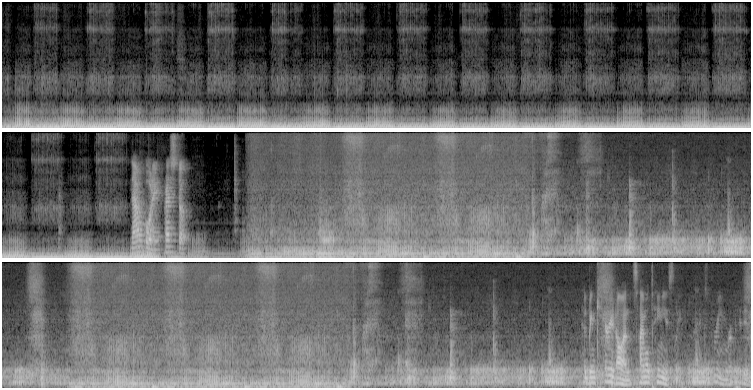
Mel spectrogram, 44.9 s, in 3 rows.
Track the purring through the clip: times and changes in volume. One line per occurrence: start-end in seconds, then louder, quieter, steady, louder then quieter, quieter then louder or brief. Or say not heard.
0.0-44.9 louder.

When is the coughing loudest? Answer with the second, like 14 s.
18 s.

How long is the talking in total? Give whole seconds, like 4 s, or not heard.
3 s.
